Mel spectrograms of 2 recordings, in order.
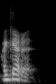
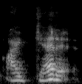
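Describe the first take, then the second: First: It is said plainly, without empathetic emphasis. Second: It is said warmly, with empathetic emphasis. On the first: "as opposed to" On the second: "I more think of, of someone saying"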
